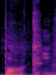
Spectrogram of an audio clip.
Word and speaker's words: Bach: Oh, did I say Bark? I meant Bach.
